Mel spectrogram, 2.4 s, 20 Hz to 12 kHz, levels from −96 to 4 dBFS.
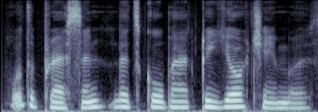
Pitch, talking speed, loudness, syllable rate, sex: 170 Hz, 225 wpm, -15 LUFS, 5.0 syllables/s, female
